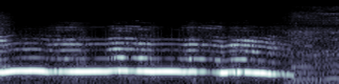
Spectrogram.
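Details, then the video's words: Three-legged male Siberian husky, indoors, ill with cancer, singing and talking to his owner: one sustained, steady, tuneful howl lasting about two seconds, sliding downward at the end, followed by an owner's affectionate voice. "Siberian husky sings and talks to his mommy"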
